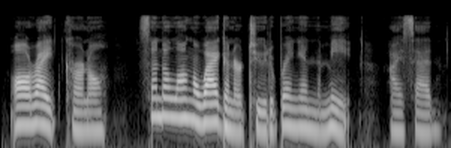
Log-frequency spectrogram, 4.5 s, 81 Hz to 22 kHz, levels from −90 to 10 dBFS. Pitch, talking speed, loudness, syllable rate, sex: 185 Hz, 210 wpm, -19 LUFS, 5.8 syllables/s, female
